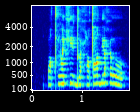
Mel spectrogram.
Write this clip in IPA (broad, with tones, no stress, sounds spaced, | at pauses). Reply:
p i˩˧ tˤ ɡ ẽ˧˩ xʲ ø˧˩ d ɯ˩˧ ħ ɯ˩˧ tˤ u˥˨ d ɾʲ ɯ˧ ħ o˧˩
